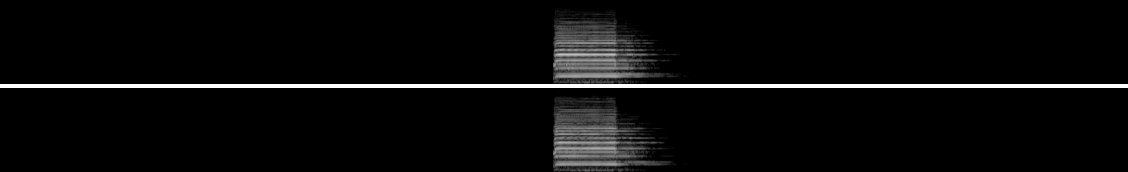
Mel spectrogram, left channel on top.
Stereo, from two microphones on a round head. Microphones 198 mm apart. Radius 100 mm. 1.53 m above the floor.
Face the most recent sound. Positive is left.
turn(degrees=-15)  # may be behind; listen again after turning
